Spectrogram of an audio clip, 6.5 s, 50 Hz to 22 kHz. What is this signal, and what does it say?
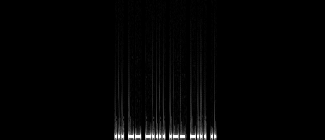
Morse code, heard as a keyed tone, about 34 wpm, 700 Hz. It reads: SM6WBI
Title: DXCC-100 Call Signs - 6 Characters - Repeated 2x - 35wpm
